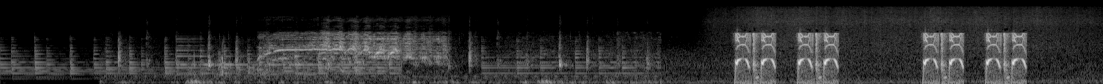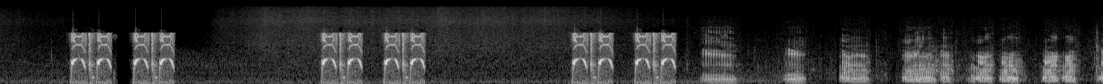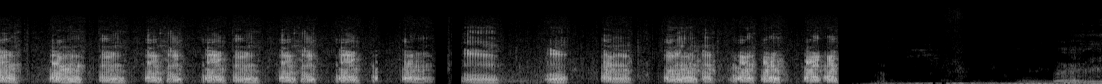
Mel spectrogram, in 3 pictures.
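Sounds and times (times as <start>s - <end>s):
short high-pitched animal chirps: 7.3s - 8.4s, 9.2s - 10.3s, 11.7s - 12.8s, 14.2s - 15.3s, 16.7s - 17.8s.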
